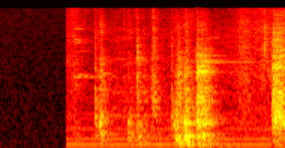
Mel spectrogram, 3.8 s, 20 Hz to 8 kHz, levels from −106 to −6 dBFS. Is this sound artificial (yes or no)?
no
